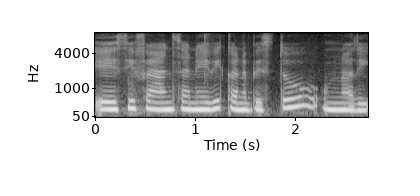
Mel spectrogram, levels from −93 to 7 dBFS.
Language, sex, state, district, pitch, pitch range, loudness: Telugu, female, Andhra Pradesh, Krishna, 215 Hz, 210-240 Hz, -11 LUFS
